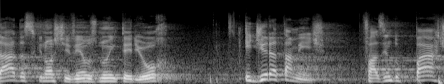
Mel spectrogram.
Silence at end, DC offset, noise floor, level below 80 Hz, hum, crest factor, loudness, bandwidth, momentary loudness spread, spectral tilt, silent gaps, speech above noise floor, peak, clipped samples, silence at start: 0 s; under 0.1%; -34 dBFS; -52 dBFS; none; 14 dB; -15 LUFS; 11.5 kHz; 19 LU; -5 dB/octave; none; 20 dB; 0 dBFS; under 0.1%; 0 s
